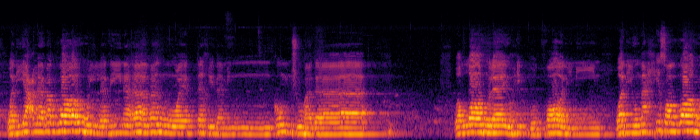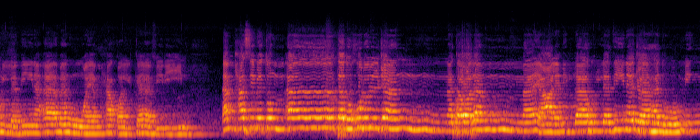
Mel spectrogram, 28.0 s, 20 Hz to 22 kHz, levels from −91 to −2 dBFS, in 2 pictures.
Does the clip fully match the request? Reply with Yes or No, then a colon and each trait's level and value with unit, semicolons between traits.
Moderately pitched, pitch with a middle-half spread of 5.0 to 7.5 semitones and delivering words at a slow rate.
Yes: medium, 180 Hz; wide, 5.5 semitones; slow, 60 wpm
